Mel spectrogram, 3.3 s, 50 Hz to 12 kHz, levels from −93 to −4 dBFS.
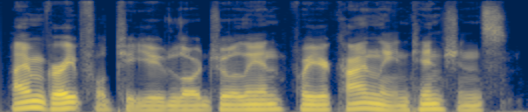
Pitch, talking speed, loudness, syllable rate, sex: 105 Hz, 200 wpm, -19 LUFS, 5.7 syllables/s, male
